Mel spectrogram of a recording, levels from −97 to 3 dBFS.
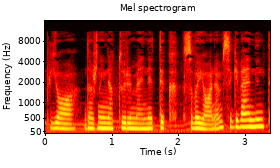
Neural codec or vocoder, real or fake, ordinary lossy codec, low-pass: none; real; MP3, 48 kbps; 14.4 kHz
